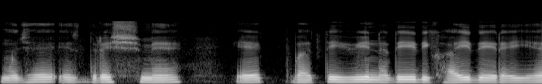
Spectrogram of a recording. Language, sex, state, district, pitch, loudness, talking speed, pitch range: Hindi, male, Jharkhand, Ranchi, 105 Hz, -16 LUFS, 130 wpm, 105-110 Hz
